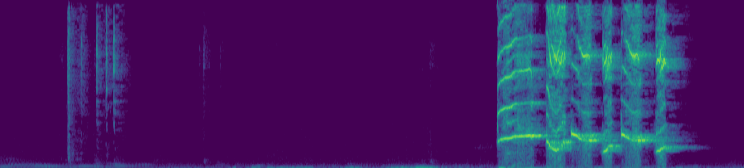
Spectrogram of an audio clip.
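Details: Orange-headed thrush heard after a quiet start with faint low hum: a sudden, dense burst of fast whistled and trilled notes in the ngeplong style, lasting about one and a half seconds.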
